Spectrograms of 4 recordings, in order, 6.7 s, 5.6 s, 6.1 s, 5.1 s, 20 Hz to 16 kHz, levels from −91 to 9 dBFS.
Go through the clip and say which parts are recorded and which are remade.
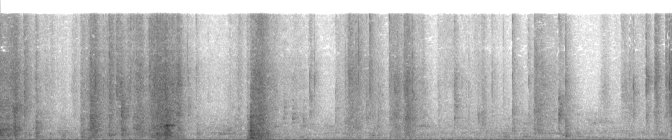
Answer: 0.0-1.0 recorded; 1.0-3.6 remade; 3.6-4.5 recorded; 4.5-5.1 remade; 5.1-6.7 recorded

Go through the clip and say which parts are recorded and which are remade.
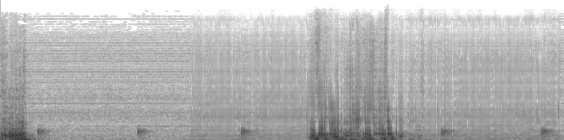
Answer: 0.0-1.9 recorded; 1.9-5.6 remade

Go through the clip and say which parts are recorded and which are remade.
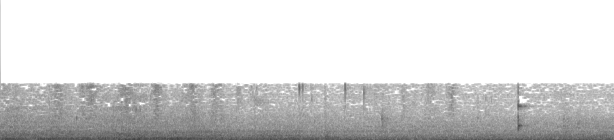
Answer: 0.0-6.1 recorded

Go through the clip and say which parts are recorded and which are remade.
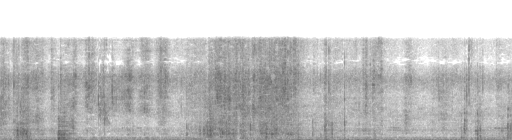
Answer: 0.0-0.8 recorded; 0.8-1.3 remade; 1.3-5.1 recorded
